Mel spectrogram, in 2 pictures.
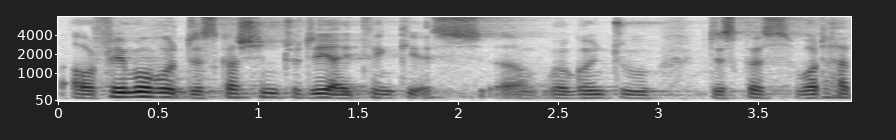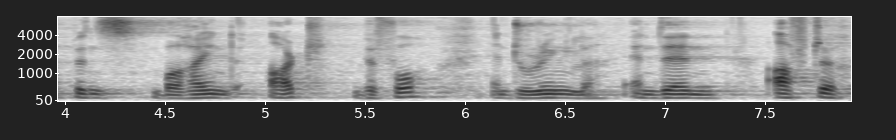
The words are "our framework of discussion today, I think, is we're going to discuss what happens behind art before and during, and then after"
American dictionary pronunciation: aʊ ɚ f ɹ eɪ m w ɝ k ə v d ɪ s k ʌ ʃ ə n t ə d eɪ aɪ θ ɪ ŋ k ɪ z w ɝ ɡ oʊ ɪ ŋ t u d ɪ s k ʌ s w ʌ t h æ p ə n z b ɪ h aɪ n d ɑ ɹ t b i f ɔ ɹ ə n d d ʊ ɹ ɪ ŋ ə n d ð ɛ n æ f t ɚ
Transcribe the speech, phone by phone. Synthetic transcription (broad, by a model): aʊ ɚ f eɪ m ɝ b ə d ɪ s k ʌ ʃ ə n t ə d eɪ aɪ t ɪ ŋ k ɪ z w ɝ ɡ oʊ ɪ ŋ t u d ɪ s k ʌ s w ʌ t h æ p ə n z b ɪ h aɪ n d ɑ ɹ t b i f ɔ ɹ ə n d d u ɹ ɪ ŋ ə n d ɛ n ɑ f t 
